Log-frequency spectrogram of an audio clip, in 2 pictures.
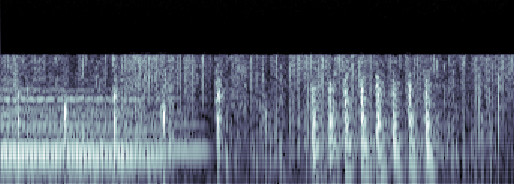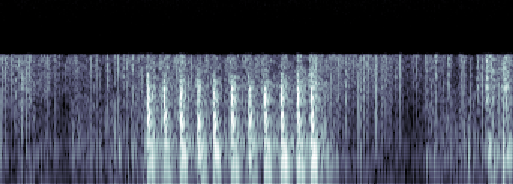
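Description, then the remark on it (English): Two bursts of rapid, evenly spaced early-morning knocking on a door, each about a dozen sharp raps, following a brief sustained tone at the start. No one speaks. “Not even an early knock around my door.”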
